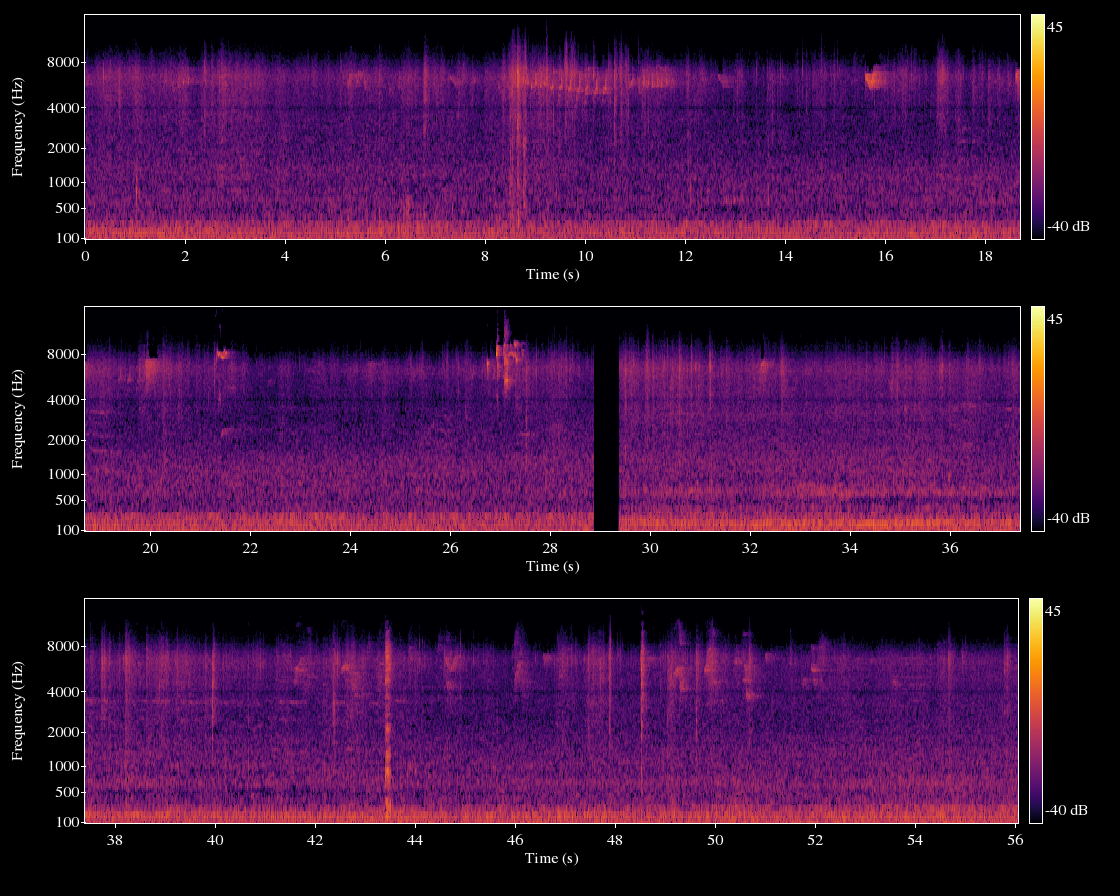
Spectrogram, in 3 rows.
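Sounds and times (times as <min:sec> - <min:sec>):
dry leaves crackling: 0:00.0 - 0:28.8, 0:29.4 - 0:56.0
low outdoor background hum: 0:00.0 - 0:56.0.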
